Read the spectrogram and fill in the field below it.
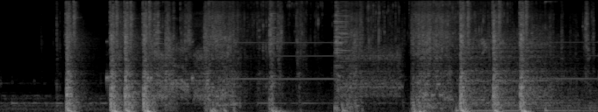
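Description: A pistol fires several loud shots in quick bursts.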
